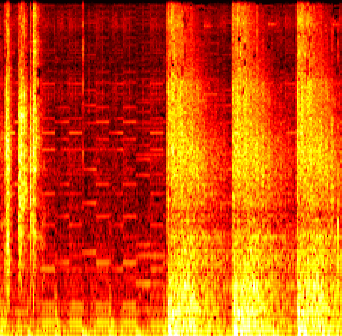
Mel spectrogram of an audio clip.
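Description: Gunshots in Ragdoll Universe: a quick burst of sharp cracks at the start, then three loud, separate blasts spaced about a second apart, each trailing off in a noisy decay.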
